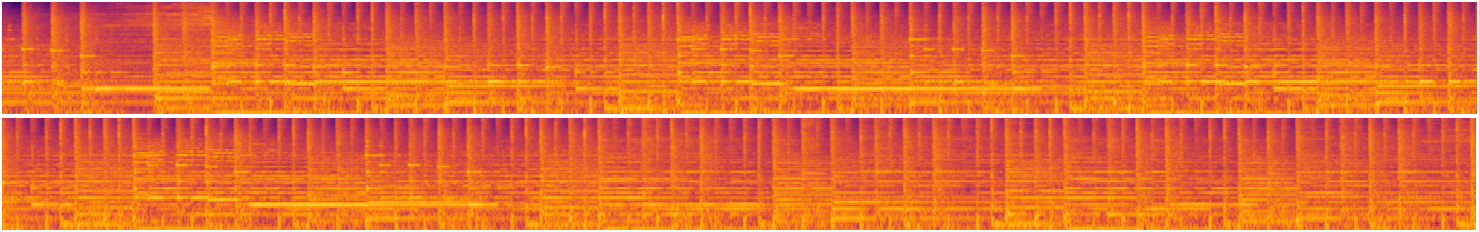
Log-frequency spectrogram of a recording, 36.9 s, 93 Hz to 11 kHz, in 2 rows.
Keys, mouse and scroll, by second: 0.1 r, 1.1 middle click, 1.4-4.1 typing, 6.6 drag, 6.8 r, 7.4 r, 7.4 g, 7.7 s, 8.7 g, 9.5-10.8 drag, 9.8 s, 10.8 g, 11.5 KP_1, 13.5 s, 14.6 g, 15.9 g, 15.9 KP_1, 17.4 s, 17.8-19.6 drag, 19.8-21.6 drag, 22.2 Tab, 23.0 Tab, 26.6 Tab, 28.4-32.6 middle drag, 33.9-36.8 middle drag.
